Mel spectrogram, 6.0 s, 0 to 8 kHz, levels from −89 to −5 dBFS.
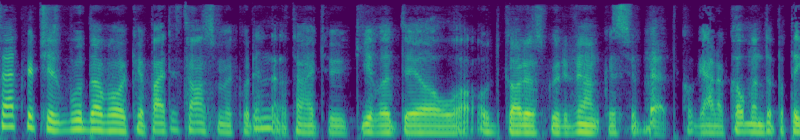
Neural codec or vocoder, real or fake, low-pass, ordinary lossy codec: codec, 16 kHz, 1.1 kbps, Voila-Tokenizer; fake; 7.2 kHz; AAC, 32 kbps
